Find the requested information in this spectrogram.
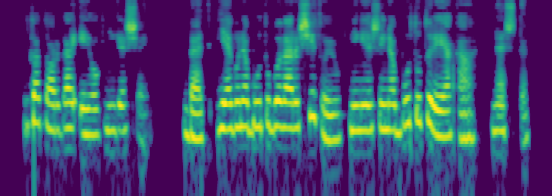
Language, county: Lithuanian, Marijampolė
